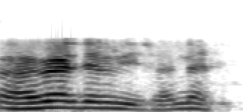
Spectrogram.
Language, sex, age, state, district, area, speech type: Maithili, male, 18-30, Bihar, Begusarai, rural, conversation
